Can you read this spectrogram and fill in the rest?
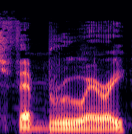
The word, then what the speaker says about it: February: and yes, that's how you pronounce February.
